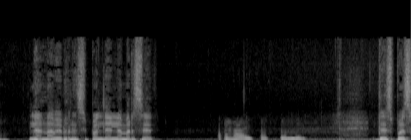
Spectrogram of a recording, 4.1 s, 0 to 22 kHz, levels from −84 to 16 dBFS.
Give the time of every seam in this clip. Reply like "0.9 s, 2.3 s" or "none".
none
